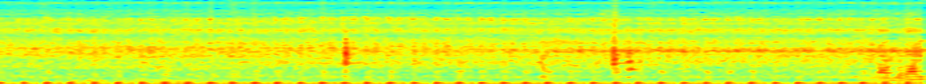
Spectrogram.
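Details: Yamaha Mio Smile CVT: steady low idle thump with a dry rubbing rasp from the belt housing; rough friction noise in the CVT, suspected dried-out grease and dirt, before cleaning and regreasing.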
